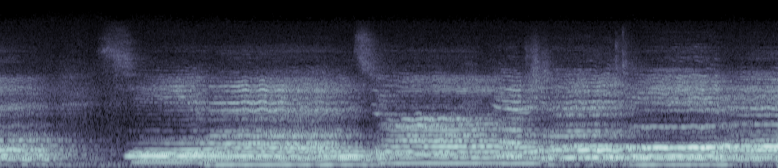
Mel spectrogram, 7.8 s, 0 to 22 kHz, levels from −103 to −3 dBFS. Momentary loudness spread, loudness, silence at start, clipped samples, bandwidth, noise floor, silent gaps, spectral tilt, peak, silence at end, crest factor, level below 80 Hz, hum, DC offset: 9 LU; -26 LUFS; 0 s; under 0.1%; 8.4 kHz; -50 dBFS; none; -7.5 dB/octave; -12 dBFS; 0 s; 14 dB; -60 dBFS; none; under 0.1%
